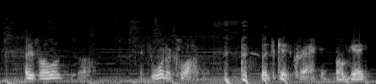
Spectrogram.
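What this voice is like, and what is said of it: Much deeper macho voice. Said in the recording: “a much deeper voice, he put on his macho voice.”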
